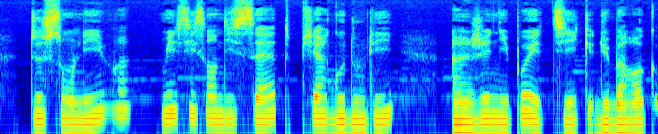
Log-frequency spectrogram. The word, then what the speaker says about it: Goudouli: Oui, alors en effet, on dit Goudouli, mais on pourrait aussi dire Goudelin.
